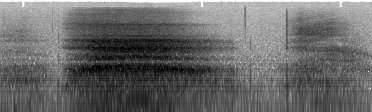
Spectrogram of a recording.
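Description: A single deep breath during a morning exercise routine, a strong close breathy inhale or exhale lasting about a second, followed by a short quieter breath, with no talking.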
